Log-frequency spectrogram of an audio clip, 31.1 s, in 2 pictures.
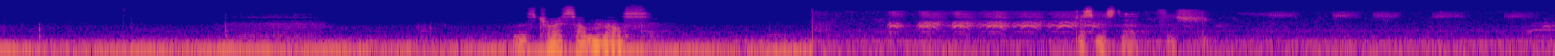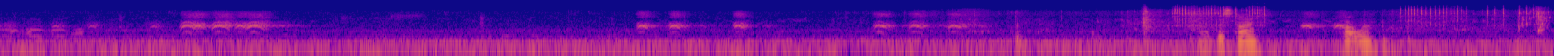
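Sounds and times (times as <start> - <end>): low steady rumble: 0.0 - 29.6
faint bird calls: 8.7 - 30.6.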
